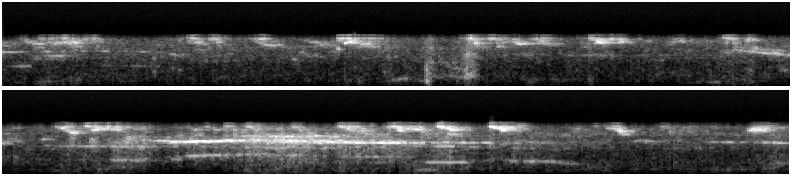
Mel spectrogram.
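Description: Small birds chirping at sunrise: many quick, high chirps repeating throughout, with a louder, longer drawn-out call from about four and a half to six and a half seconds in.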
